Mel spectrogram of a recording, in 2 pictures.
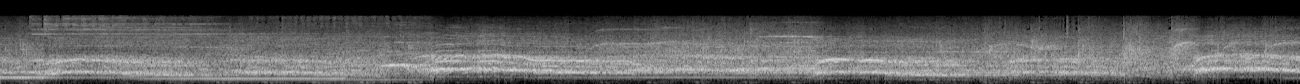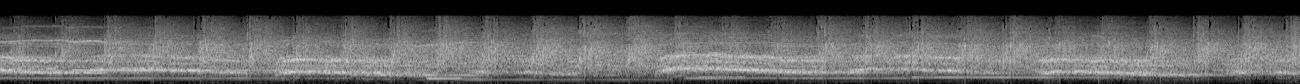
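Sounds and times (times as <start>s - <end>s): live band playing: 0.0s - 4.3s, 17.3s - 23.9s
crowd singing along: 0.0s - 26.0s.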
